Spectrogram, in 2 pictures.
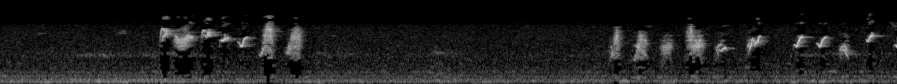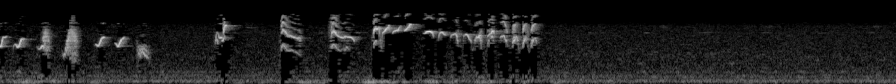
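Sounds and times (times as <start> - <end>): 
greater green leafbird in full song: 0.2 - 3.6, 6.1 - 16.8.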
